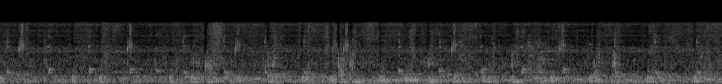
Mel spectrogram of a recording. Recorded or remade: recorded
